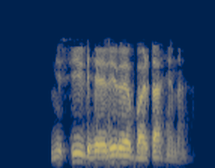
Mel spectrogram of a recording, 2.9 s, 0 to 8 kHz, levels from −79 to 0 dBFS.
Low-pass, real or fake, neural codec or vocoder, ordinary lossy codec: 7.2 kHz; real; none; AAC, 16 kbps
